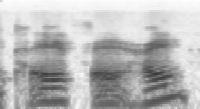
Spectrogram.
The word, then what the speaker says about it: préféré: And that means that it's way easier to pronounce it. So for example, you say préféré, and then this one, when an S and T are together, you ignore S and T.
